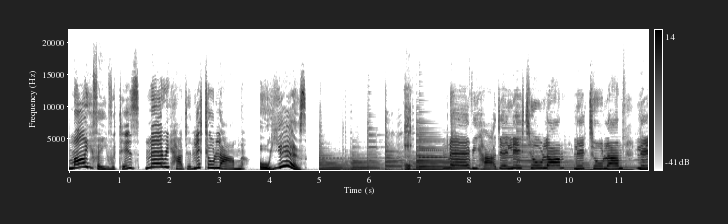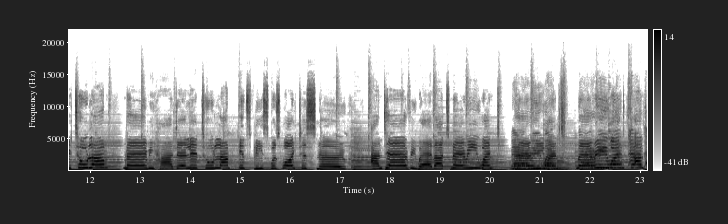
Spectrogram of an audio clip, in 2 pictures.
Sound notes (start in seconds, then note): 5.0 playing guitar; 6.6 snorts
